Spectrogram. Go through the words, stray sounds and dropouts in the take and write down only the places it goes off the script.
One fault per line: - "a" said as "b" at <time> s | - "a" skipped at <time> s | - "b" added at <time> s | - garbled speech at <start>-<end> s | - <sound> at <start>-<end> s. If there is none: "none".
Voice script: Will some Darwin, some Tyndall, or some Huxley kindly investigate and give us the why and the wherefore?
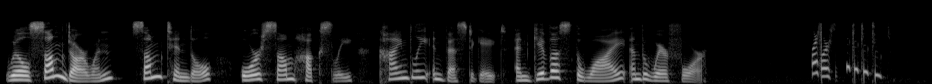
- chirp at 8.1-9.0 s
